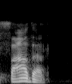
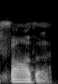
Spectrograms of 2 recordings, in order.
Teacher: The other thing is that at the end of words, for example, if I say father to you, the R sound, that rhotic or rhotic R appears at the end of the word father, whereas usually you would end in a schwa sound · Shown in: first take · So in received pronunciation, it would be father.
